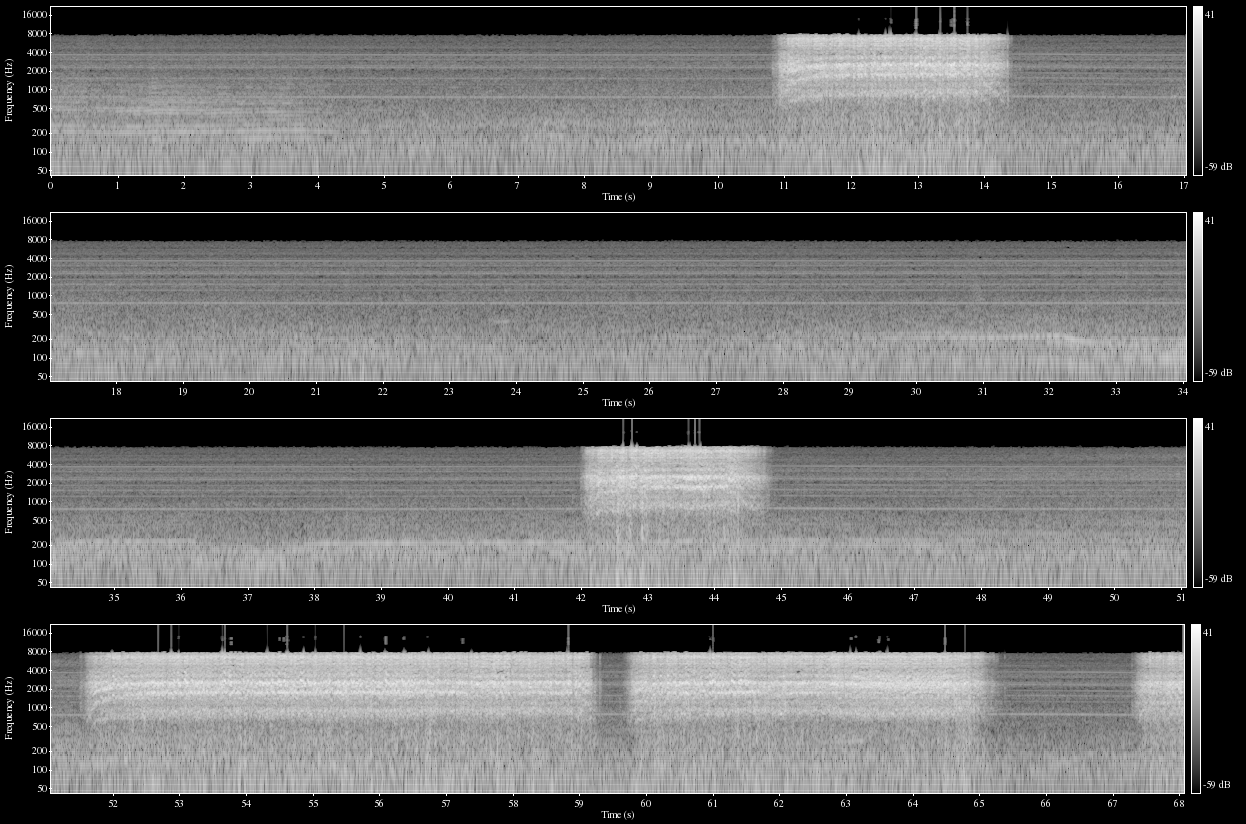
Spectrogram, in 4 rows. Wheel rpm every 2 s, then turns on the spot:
0, 0, 0, 0, 0, 80, 220, 30, 0, 0, 0, 0, 0, 0, 0, 0, 0, 0, 0, 0, 0, 180, 30, 0, 0, 30, 200, 210, 220, 150, 190, 220, 100, 40.
none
